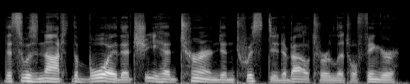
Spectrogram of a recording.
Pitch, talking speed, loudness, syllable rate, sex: 115 Hz, 220 wpm, -18 LUFS, 5.1 syllables/s, male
